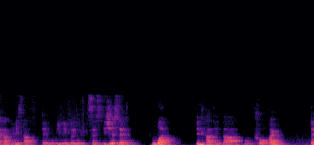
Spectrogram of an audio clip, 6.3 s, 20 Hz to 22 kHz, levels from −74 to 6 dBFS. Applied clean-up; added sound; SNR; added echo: neural separator model SepFormer DNS4.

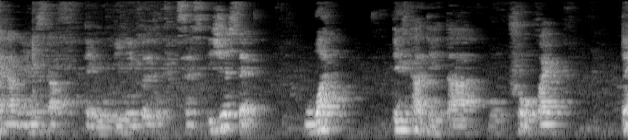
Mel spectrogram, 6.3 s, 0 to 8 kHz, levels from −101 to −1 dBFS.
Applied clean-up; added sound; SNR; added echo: classical method WPE with log-MMSE.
